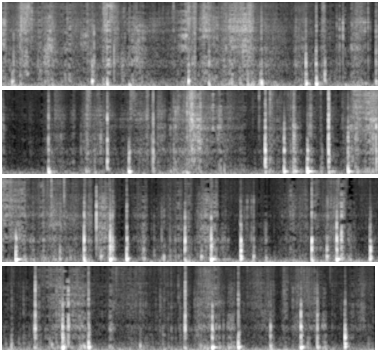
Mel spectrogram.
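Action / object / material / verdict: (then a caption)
tap / small cardboard box with plastic window / cardboard / none. Long red nails tap and scratch a small, hollow pink cardboard box that has a round plastic window and a red item inside. Scratchy rustling gives way to a long run of quick, dry taps with short hollow thumps low in pitch. Each tap dies away almost at once.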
